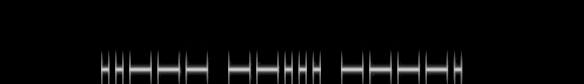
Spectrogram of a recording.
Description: Morse code, heard as a keyed tone, about 17 wpm, 700 Hz. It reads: 279
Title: Numbers - 3-Digit 17wpm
